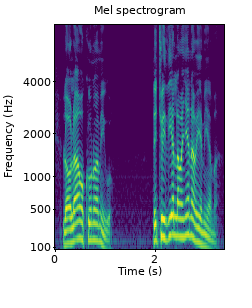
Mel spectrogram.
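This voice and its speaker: This is a man with a Chilean accent. His pitch sits fairly high. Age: 50s. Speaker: radio host. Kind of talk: casual chat.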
